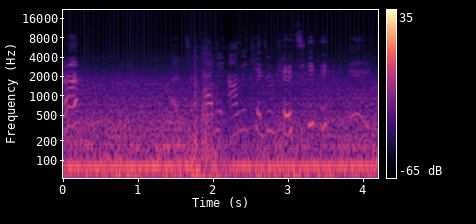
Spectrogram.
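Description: Steady low rumble of road and engine noise inside a moving car's cabin, with women's voices chatting over it.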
